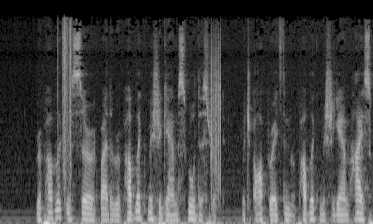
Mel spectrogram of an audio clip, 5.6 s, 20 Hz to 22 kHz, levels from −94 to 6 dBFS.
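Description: At 0.85 to 1.06 s, just before "served by the", and again at 3.15 to 3.30 s, ahead of "which operates the", cable scratch noise rasps over the speech, only a little quieter than it. Unlike isolated clicks, each burst is a dense, uneven scratching, likely from a worn connector moving.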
